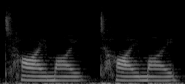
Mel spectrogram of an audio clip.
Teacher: both time and I have the diphthong fine, I call it fine, and it starts pretty low in the center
